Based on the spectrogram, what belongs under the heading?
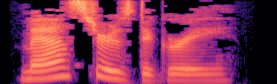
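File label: "master's degree", British English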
